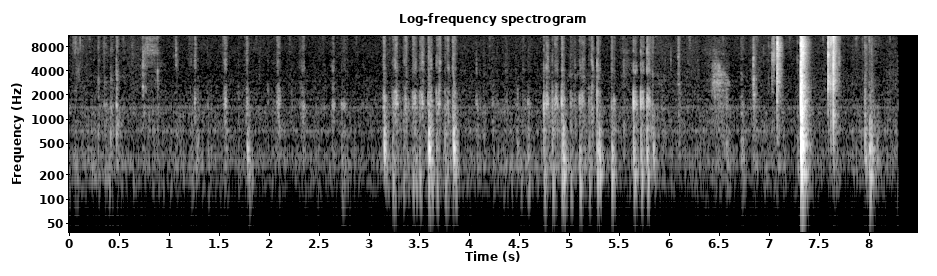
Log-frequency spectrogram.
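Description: Small taps and clicks of a paintbrush and tools being handled on a work table, over a faint steady hum, with two sharp clicks close together near the end.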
